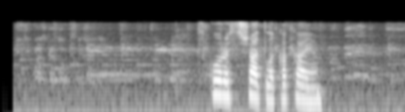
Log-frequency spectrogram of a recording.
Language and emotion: Russian, neutral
